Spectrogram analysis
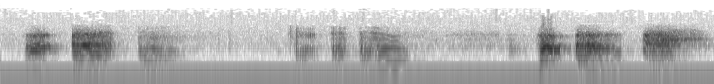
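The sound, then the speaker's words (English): A man, acting as a judge, clears his throat over and over before reading out rules from a notebook, in three short clusters of gruff, voiced rasps, each cluster made of two or three quick bursts, with no words spoken. “I'm clearing my throat.”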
